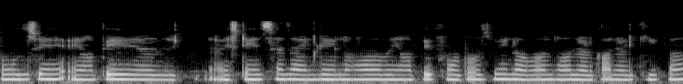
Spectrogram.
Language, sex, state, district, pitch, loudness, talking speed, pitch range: Bhojpuri, female, Uttar Pradesh, Gorakhpur, 230 Hz, -15 LUFS, 160 wpm, 225-235 Hz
